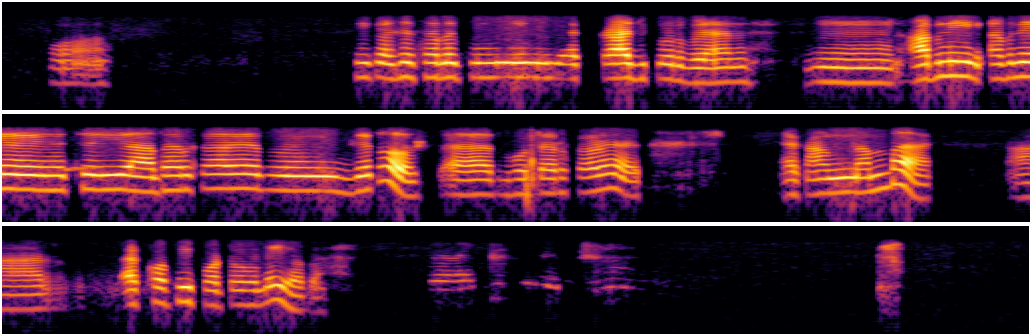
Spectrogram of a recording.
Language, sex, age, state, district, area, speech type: Bengali, female, 30-45, West Bengal, Uttar Dinajpur, urban, conversation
